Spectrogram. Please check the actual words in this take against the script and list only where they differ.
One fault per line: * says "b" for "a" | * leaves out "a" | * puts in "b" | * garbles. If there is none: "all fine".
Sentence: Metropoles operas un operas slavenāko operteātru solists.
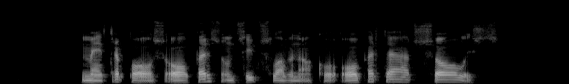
* says "citu" for "operas"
